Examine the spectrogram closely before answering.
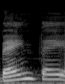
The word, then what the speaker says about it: veinte: can see it but veinte is how it's spelled but bang thee is normally how they pronounce it like the B's and the v's sometimes will will go back and forth it'll be an alternate thing with the sounds um and I'll go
